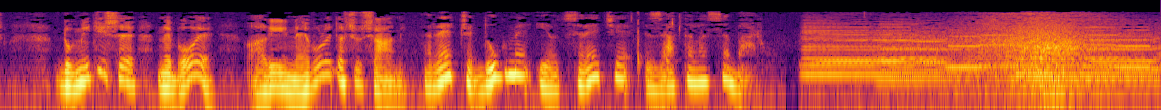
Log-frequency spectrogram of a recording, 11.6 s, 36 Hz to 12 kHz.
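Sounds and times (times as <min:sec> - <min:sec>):
speech: 0:00.6 - 0:07.6
car engine hum passing by: 0:08.0 - 0:11.5
tires splashing water from the wet roadway: 0:09.4 - 0:11.5.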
